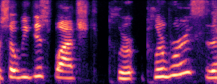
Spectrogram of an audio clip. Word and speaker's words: Pluribus: This is when we were So we just watched Plur Plurus. Is that how you say it? Pluribbus.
